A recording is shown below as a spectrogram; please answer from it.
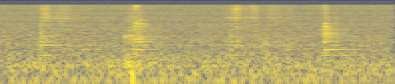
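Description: Near silence with faint handling noise: fingers shifting on a printed metal tin as it is turned in the hands, with one light tick a little under a second in.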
